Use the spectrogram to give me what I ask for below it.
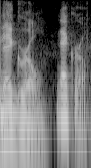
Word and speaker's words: Negril: Negril. Thank you. Negril. I didn't know either. Yeah. So learning on the fly here, but hopefully to everybody in Negril, fingers crossed that you're able to stay safe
